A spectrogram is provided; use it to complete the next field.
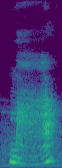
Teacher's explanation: The third tone is falling and rising tone.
